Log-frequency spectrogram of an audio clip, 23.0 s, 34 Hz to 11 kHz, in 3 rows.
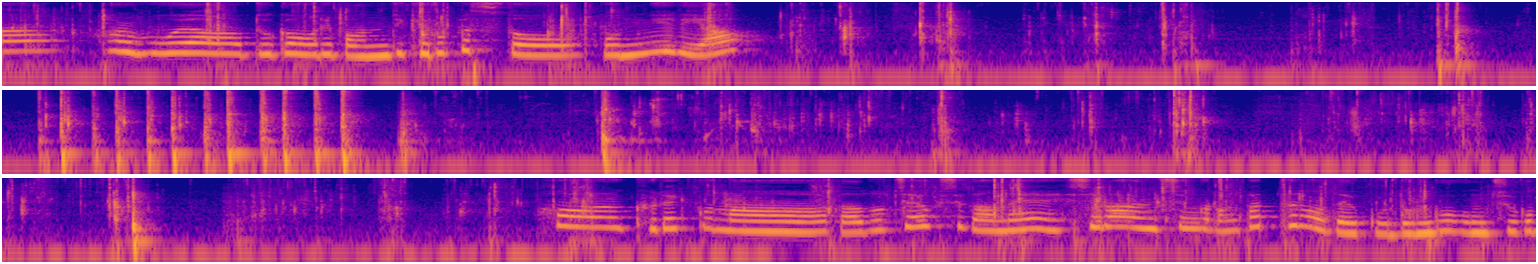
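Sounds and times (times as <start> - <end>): slime clicking and popping: 6.6 - 9.8, 12.2 - 23.0.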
